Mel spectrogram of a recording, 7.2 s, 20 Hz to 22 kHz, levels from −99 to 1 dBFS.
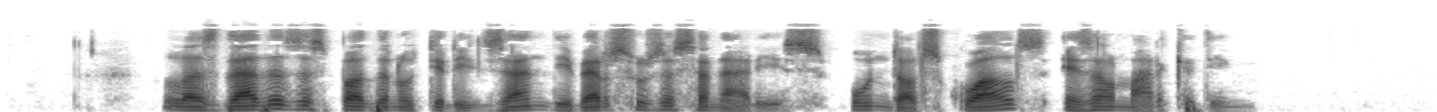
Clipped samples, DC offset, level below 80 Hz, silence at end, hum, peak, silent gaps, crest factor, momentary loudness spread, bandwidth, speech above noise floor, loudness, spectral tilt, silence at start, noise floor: under 0.1%; under 0.1%; -50 dBFS; 1 s; none; -2 dBFS; none; 24 dB; 10 LU; 9.4 kHz; 64 dB; -24 LUFS; -4 dB/octave; 0.85 s; -88 dBFS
